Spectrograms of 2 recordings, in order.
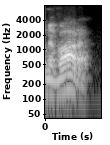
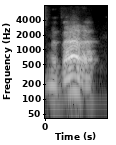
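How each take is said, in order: First: It is said with a Canadian pronunciation. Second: It is said with an American pronunciation. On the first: "But in Canada, we call it Nevada" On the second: "Americans would go nuts because they all refer to it as Nevada"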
